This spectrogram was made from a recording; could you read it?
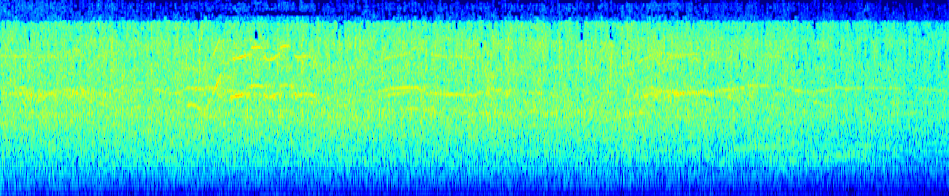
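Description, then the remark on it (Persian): A crowd bursts into steady, sustained applause for a guest's kind wish, loud and dense throughout, with a continuous wash of many hands clapping and no talking over it. “زنده باشیم، انشالله که همینطور بشه و یه تشویقم به خاطر آرزوی قشنگتون در نظر میگیریم که بره والا صدا بردار عزیزمون.”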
